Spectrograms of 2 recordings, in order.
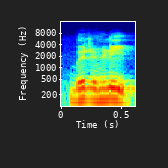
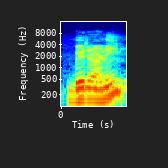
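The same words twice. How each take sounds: First: बिरहिणी as bir-hi-nee; correct form. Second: बिरहणी as bir-ha-nee, with "a" in the middle; no "i" after the h in बिरहणी; wrong form. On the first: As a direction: put an "i" after the h in बिरहिणी. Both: Shown as a demonstration. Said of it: "को कैसे लिखते हैं".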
